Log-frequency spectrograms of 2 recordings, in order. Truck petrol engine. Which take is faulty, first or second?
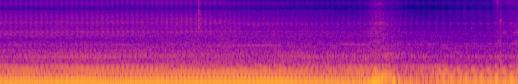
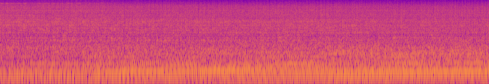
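second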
